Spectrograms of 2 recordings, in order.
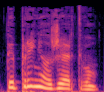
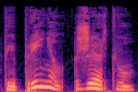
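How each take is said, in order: First: Firmer, raised repeat of the question; insistent demand. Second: Slow, composed inquiry; calm question. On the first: Люба demands that Перун answer her, insistent. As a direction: press the question hard. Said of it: "отчеканила Люба". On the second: Люба asks Перун about the sacrifice, calm. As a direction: ask it evenly, without pressure. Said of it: "раздался спокойный голос Любы". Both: A narrator's reading.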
